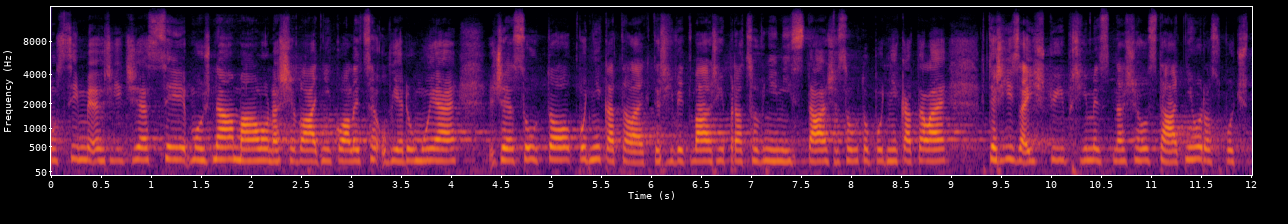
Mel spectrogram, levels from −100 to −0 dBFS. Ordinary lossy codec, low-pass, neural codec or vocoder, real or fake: Opus, 64 kbps; 14.4 kHz; vocoder, 44.1 kHz, 128 mel bands every 256 samples, BigVGAN v2; fake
